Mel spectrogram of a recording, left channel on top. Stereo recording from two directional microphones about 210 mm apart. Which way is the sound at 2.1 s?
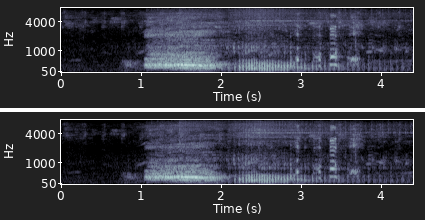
30° right (ahead or behind).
